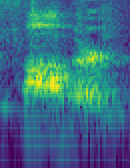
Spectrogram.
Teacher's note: number three is the vowel op in the word father right a low back vowel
